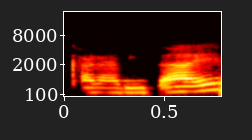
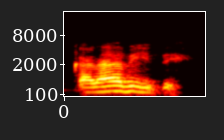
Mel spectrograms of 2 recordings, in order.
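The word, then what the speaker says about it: Carabidae: encontremos esta terminación, pues no la vamos a a pronunciar como caravidae, la vamos a pronunciar como carábide. Siempre que veamos esta eh terminación da es pronuncia como de.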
